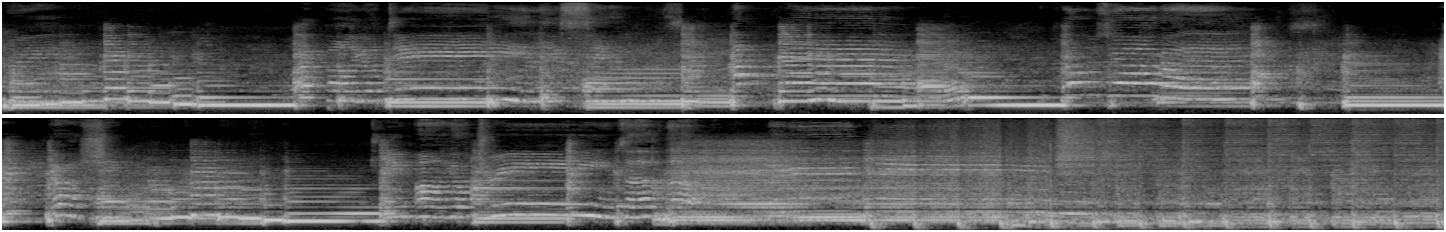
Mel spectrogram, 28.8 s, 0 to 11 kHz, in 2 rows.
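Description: Live rock band playing: a woman singing over clean electric guitar and bass, with the full drum kit and cymbals coming in about 23 seconds in.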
